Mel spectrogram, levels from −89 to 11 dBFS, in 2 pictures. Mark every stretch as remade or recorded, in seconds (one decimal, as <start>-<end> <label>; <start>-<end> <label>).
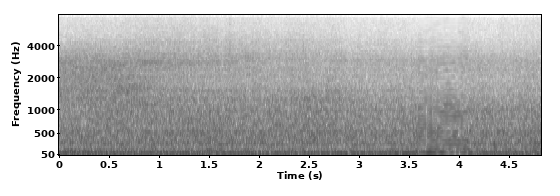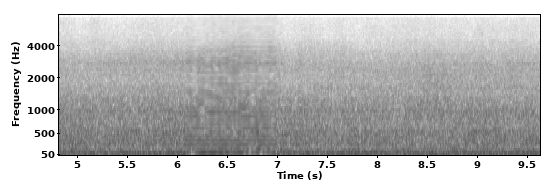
0.0-3.6 recorded; 3.6-4.1 remade; 4.1-6.1 recorded; 6.1-7.0 remade; 7.0-9.6 recorded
